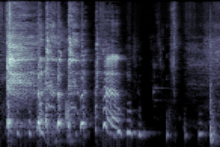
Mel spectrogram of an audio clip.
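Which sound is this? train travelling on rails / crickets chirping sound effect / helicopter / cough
cough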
